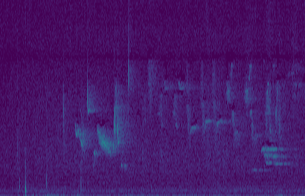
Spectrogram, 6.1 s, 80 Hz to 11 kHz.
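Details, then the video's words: White-eyed vireo singing in a holler on 20 June 2014, brisk slurred phrases of high notes with a later burst of song over a steady rural hiss, before a wood thrush sings. "In the first minute of the video, songs of the white-eyed vireo followed by a wood thrush are prominent."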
